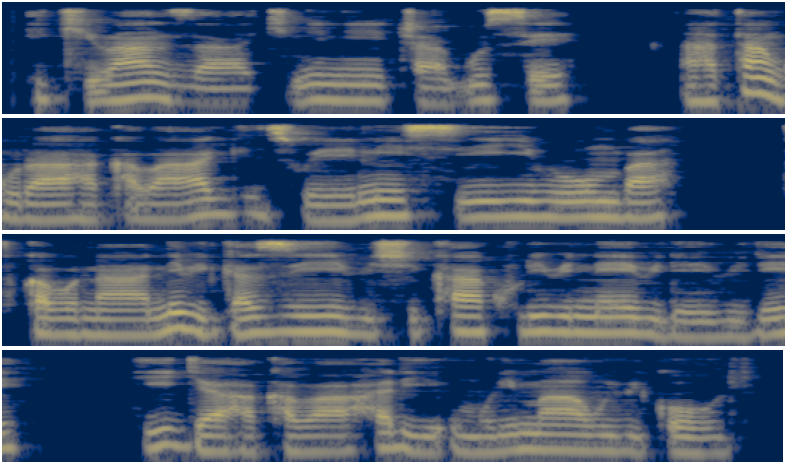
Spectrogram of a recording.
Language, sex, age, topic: Rundi, male, 18-24, agriculture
